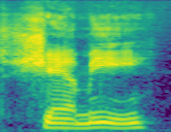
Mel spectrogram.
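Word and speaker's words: chamois: have gotten the actual shammy taken off the market. I'm sure you can buy it cuz Yeah, that stuff soaks up water like you wouldn't believe. A shamwa cloth pronounced shami.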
